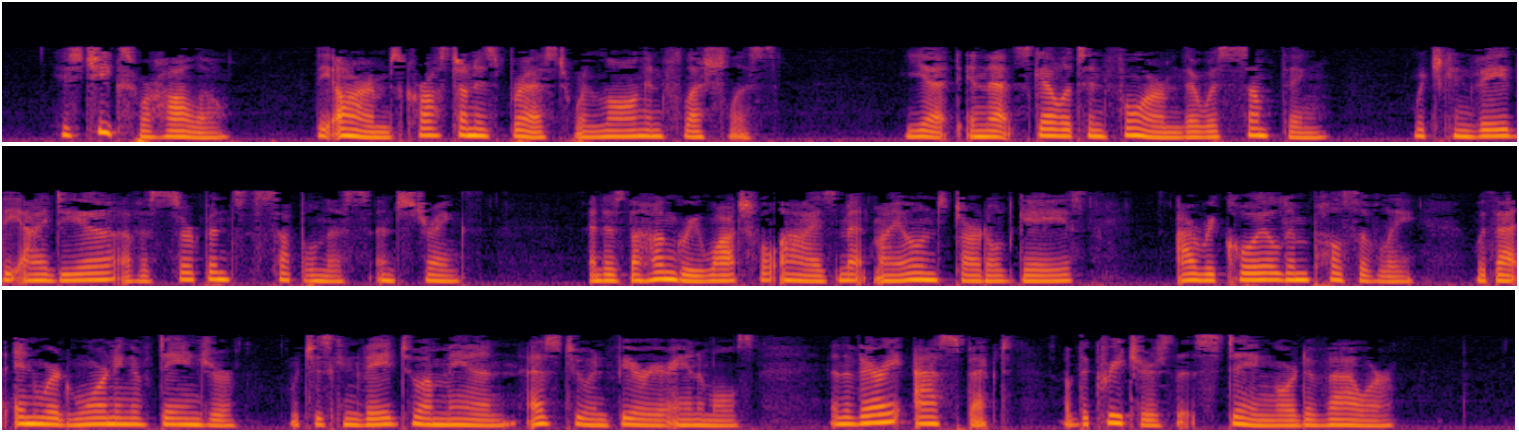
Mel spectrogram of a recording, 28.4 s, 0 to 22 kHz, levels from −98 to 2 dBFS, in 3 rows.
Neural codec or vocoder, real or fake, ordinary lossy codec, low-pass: none; real; MP3, 24 kbps; 7.2 kHz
